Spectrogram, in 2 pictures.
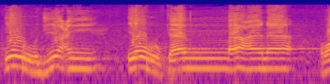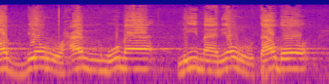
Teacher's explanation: Ra sukun sebelumnya hamzah wasal. Ditebalkan.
